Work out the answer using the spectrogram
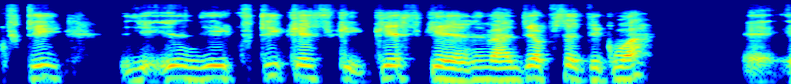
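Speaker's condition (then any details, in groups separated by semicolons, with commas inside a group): Cerebral palsy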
